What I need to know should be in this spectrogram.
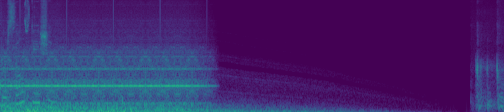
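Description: A train rumbles along the rails, its whine falling in pitch as it slows to a stop.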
